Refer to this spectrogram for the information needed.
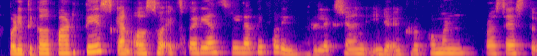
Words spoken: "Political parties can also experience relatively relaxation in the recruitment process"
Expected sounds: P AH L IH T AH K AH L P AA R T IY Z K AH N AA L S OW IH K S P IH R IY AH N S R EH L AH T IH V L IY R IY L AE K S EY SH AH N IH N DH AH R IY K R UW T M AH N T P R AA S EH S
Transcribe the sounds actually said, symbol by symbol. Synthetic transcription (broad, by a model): P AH L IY T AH K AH L P AA R T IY S K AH N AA L S OW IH K S P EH R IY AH N S R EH L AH T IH F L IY R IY L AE K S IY AH N IH N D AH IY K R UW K M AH N P R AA S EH S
